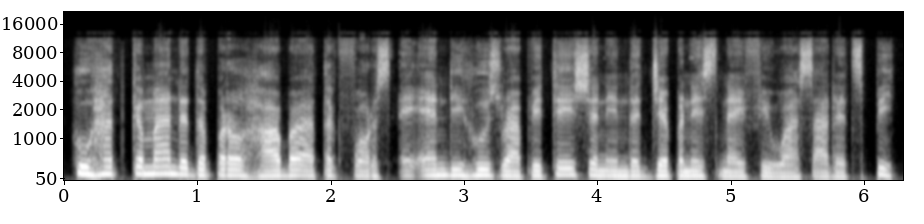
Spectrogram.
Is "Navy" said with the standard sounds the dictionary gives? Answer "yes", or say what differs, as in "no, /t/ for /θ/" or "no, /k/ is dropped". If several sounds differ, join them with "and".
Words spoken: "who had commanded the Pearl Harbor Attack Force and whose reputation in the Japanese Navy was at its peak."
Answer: no, /f/ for /v/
